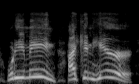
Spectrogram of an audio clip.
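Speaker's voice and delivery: high, loud retort as the frantic wife; urgent retort. Retold or imitated. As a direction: fire back in alarm, imitating the wife. Wife's urgent retort, retold in quarrel.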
